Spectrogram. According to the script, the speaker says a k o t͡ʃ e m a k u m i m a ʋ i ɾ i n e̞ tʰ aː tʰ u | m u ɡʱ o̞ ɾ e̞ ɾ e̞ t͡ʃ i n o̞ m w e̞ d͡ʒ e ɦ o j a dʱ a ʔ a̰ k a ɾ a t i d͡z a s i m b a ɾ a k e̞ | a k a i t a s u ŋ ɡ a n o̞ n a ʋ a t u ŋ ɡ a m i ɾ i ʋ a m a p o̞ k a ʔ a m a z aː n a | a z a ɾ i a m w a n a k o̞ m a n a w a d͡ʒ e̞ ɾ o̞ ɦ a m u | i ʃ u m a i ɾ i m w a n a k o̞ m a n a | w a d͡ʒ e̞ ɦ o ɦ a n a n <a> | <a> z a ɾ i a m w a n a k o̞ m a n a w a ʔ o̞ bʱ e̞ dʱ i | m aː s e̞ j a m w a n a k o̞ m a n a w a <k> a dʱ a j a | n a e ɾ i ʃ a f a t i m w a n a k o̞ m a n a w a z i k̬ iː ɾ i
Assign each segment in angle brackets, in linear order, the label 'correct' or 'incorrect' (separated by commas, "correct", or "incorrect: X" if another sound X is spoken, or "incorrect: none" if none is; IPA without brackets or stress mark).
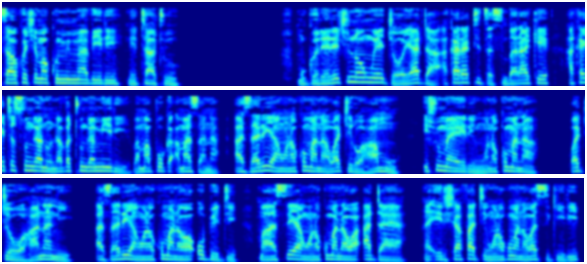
incorrect: i, correct, incorrect: ʔ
